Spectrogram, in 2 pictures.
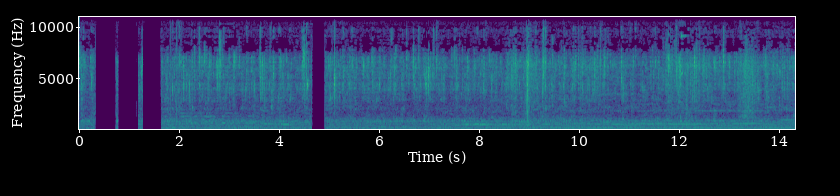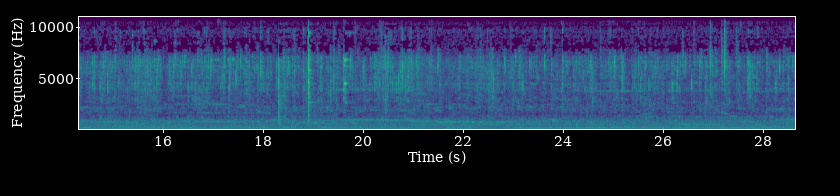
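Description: Used engine oil draining in a steady stream into a container during an oil change. A low steady hum joins from about ten seconds in.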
